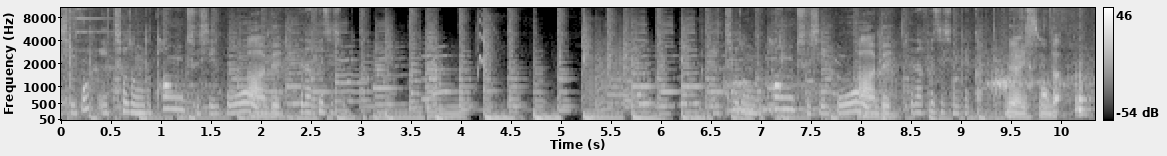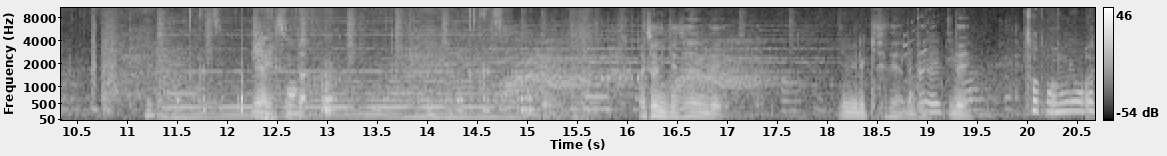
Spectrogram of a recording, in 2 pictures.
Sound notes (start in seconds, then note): 9.6 Scratch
